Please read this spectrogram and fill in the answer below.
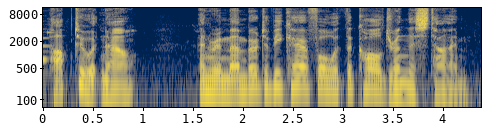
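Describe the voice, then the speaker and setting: A man voicing a calm, courteous doctor who speaks in a measured, formal way. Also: on the high side, close to an everyday voice. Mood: composed. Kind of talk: video game voice acting. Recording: game audio with soft music.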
